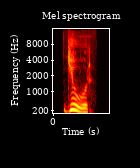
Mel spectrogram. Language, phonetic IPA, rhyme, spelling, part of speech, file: Hungarian, [ˈɟuːr], -uːr, gyúr, verb, Hu-gyúr.ogg
- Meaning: 1. to knead 2. to massage 3. to pump iron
